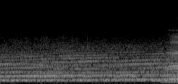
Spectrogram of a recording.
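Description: A Trans Am race car at Road America, its engine a loud, steady, harmonic roar held close for a couple of seconds, with no distinct braking transient standing out.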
